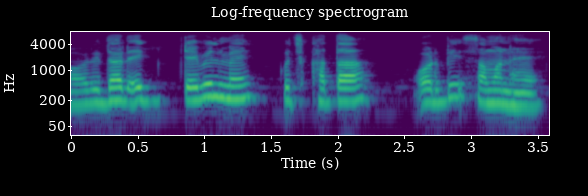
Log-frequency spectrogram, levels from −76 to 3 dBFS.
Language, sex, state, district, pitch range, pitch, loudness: Hindi, female, Uttar Pradesh, Hamirpur, 180-210 Hz, 195 Hz, -25 LUFS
